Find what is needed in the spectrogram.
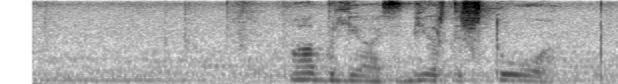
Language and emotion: Russian, angry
